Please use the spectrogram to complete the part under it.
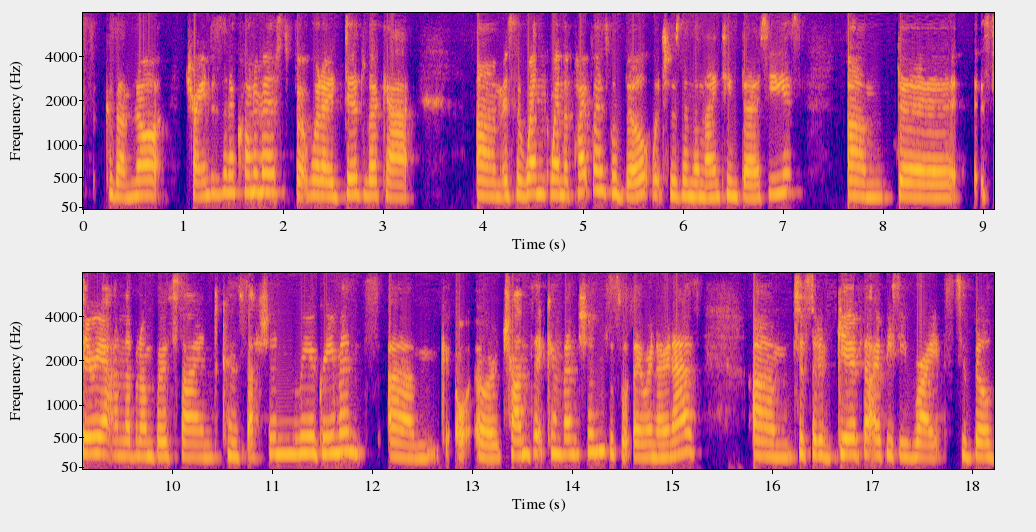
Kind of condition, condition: link, video call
